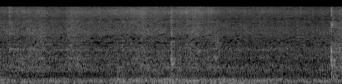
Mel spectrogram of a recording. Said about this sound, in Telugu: కొంచెం పసుపు పొడి, కొద్దిగా సాల్ట్ వేగాలి.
